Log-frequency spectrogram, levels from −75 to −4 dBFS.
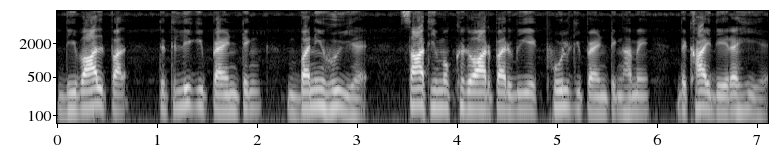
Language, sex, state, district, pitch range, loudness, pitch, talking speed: Hindi, male, Chhattisgarh, Korba, 120-140 Hz, -18 LUFS, 130 Hz, 185 wpm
